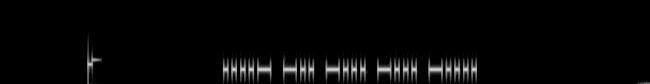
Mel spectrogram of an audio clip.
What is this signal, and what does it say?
Morse code, heard as a keyed tone, about 28 wpm, 700 Hz. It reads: 4DBB6
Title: Five Challenging Letter-Number Combinations 28wpm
